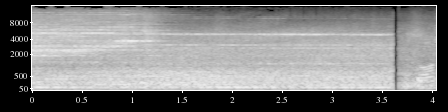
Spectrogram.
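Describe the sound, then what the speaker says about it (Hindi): Late-night Indian Railways train arriving at a station in Rajasthan, loud and close, with metallic wheel squeal and rolling rumble sustained throughout before a sudden abrupt break near the end. "देख लो कैसी होती है इंडियन रेलवे जब लेट होकर आती है"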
